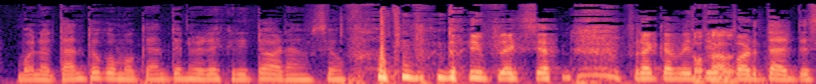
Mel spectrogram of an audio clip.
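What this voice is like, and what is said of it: Argentine Spanish accent. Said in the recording (Spanish): “nació en Buenos Aires, le notamos ese acento que no ha perdido después de muchos años aquí”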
